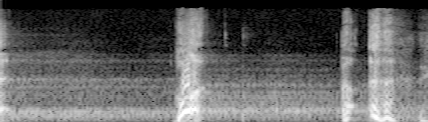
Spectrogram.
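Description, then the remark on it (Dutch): A voice imitates Mongolian-style guttural throat sounds: three short, rough, growling bursts, fairly loud, over a low, steady droning hum that runs throughout. “Ja, van die Mongoolse keelklanken.”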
